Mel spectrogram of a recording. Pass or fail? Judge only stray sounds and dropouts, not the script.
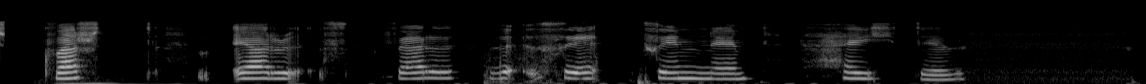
pass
